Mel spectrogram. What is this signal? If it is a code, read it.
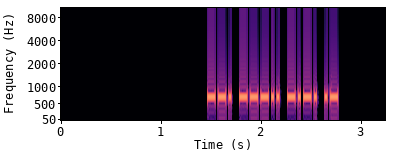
Morse code, heard as a keyed tone, about 46 wpm, 700 Hz. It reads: G8CA
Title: DXCC-100 Call Signs - 4 Characters - Repeated 2x - 45wpm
